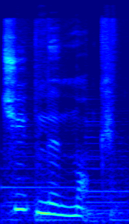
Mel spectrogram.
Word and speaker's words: tu me manques: Now, let's decompose the sounds together. Tu, me, man, que.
